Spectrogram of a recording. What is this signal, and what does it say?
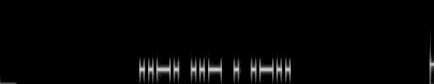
Morse code, heard as a keyed tone, about 28 wpm, 700 Hz. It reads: FUEL
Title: Four Letter Words - 28wpm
